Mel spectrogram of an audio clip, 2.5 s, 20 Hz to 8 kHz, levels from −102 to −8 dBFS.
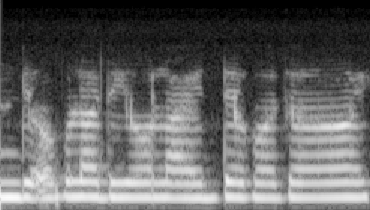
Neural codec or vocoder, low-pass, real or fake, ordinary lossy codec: none; 7.2 kHz; real; none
